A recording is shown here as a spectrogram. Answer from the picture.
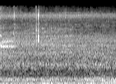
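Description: Steady low rumble of vehicle noise heard from inside a car's cabin.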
